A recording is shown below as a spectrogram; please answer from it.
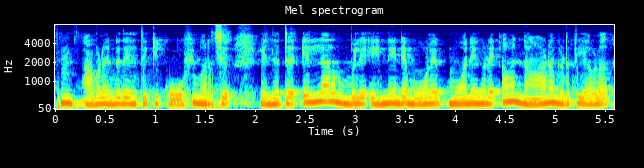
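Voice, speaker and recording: A woman's voice: medium pitch, quick pace, highs cut off, natural voice. A woman voicing a bitter, scheming middle-aged mother-in-law in a told story. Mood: seething. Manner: bitter, threatening.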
